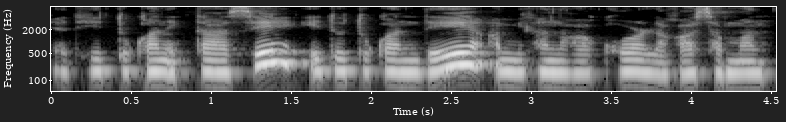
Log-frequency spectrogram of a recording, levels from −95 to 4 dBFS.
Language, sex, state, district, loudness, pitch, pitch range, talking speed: Nagamese, female, Nagaland, Dimapur, -19 LUFS, 170 Hz, 160-175 Hz, 170 wpm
